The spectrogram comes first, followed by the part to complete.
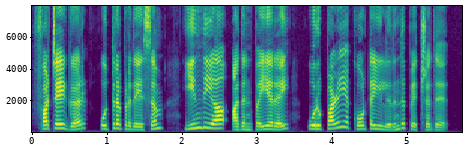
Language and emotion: Tamil, neutral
